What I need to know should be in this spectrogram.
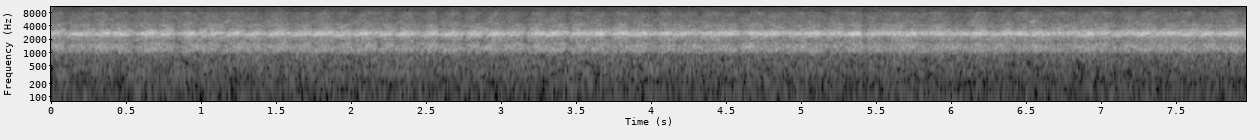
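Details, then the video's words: Chorus of frogs at a pond in an urban park in Suwon, South Korea, calling with the rainfall late at night; fast overlapping croaks around three per second merge into a continuous shrill buzz over light rain. "비오는 밤 공원 연못 추억의 개구리 소리"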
